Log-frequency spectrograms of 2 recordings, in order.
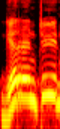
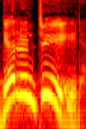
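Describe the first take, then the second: First: High booming sales pitch. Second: High booming close with a falling tune. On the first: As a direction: boom it out like a huckster. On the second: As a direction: boom the word home like a huckster. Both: Acted. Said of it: "he boomed".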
